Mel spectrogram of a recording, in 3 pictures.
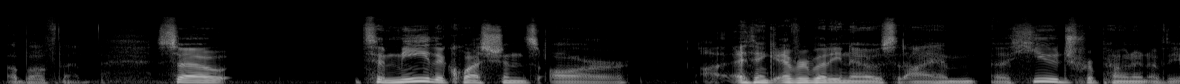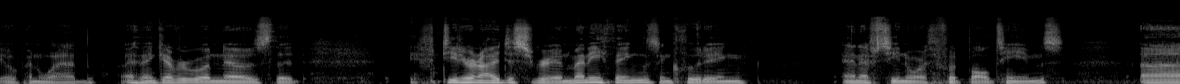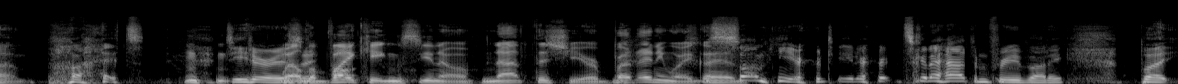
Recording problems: wrong speed and pitch; too slow and too low; 0.6 times normal speed

